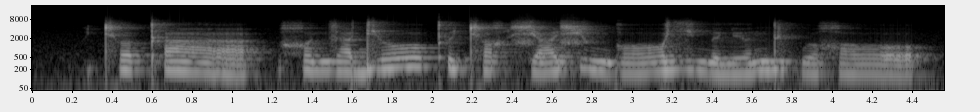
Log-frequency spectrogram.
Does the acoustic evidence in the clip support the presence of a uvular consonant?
yes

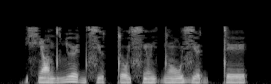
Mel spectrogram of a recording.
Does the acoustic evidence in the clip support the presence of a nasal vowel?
yes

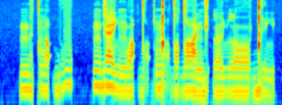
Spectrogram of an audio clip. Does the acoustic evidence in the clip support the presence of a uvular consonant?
no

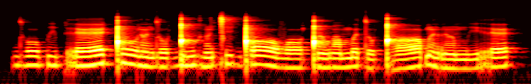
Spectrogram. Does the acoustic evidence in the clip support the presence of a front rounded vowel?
yes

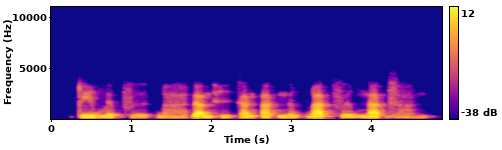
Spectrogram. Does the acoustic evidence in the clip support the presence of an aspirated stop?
no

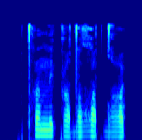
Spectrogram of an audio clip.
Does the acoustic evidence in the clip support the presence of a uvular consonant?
yes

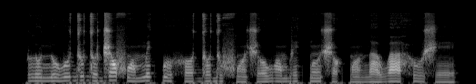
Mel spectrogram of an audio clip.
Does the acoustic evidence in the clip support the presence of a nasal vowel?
yes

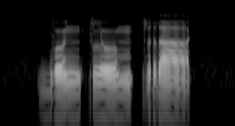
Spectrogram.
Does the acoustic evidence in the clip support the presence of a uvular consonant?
no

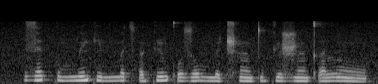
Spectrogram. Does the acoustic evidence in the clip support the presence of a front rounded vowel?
yes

